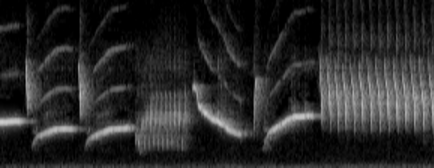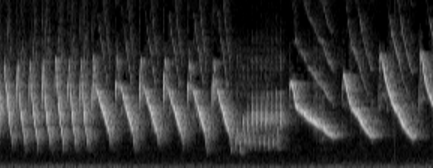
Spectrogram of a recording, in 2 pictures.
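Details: Canary song played to get a quiet canary singing: swooping whistles and a short buzz, then a long fast pulsed trill that breaks into a run of rapid downslurred notes and more rising whistles.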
